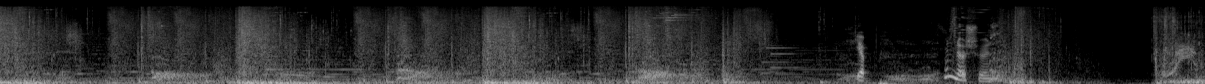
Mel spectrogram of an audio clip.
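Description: Heavy footsteps thud and rumble.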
